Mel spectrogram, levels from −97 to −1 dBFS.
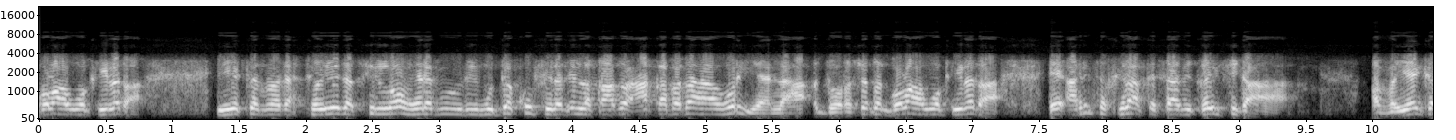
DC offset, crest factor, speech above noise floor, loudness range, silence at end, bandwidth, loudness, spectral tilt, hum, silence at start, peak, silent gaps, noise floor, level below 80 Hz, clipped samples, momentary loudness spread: under 0.1%; 14 dB; 31 dB; 2 LU; 0 s; 4.1 kHz; -15 LUFS; -6.5 dB/octave; none; 0 s; -2 dBFS; none; -46 dBFS; -70 dBFS; under 0.1%; 7 LU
